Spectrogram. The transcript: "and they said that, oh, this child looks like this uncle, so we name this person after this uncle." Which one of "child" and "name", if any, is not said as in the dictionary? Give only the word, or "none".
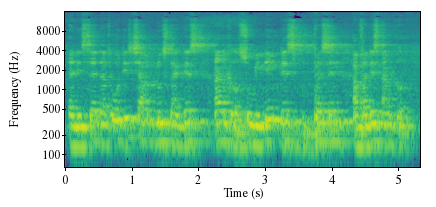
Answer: none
